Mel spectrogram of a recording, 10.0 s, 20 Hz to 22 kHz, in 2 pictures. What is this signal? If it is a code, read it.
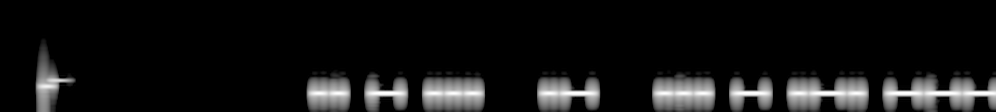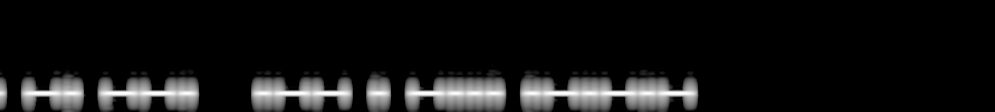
Morse code, heard as a keyed tone, about 25 wpm, 690 Hz. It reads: ITS A STRONG WEB.
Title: Sentences from Top 1000 Words - Review Part 4 - 25wpm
